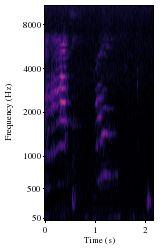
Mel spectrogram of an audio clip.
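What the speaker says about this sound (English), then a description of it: "my cat, Pearl. She wants to come in, but she doesn't like the door closed" A house cat meows twice at a closed door, wanting to be let in; each call is drawn-out and fairly close, separated by a short pause against a quiet room.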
